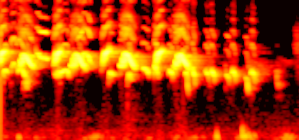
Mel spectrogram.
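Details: Oriental magpie-robin hen (kacer poci) in breeding condition giving excited ngobra calls while spreading her tail to draw males; fast, buzzy, rolling chatter of high notes about twice per second, fading into softer twitters, faint low thumps.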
